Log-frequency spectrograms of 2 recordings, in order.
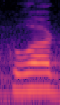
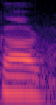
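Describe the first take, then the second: First: A w-like glide follows the g sound. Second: The g goes straight into the vowel. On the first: The speaker calls it wrong. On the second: The speaker calls it right.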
